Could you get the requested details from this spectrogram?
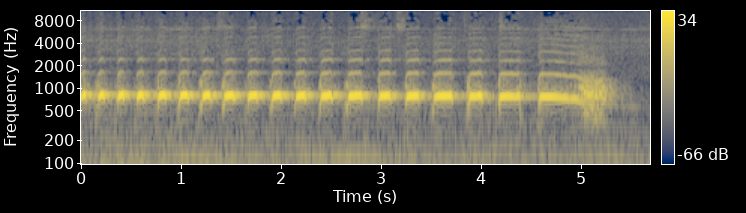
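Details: Zebra dove of the Bangkok strain, a female calling a male, master and lure song: about fourteen bright cooing notes delivered evenly and quickly, ending in a longer drawn-out note that fades into a soft trill.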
